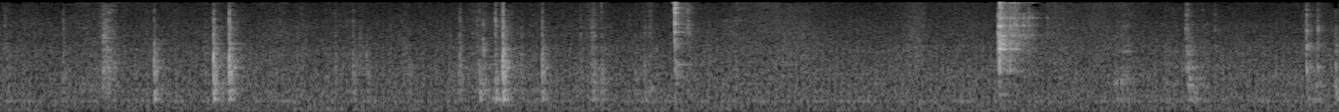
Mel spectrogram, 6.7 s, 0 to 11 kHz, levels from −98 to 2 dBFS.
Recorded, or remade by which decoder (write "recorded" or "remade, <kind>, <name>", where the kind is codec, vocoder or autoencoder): recorded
